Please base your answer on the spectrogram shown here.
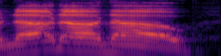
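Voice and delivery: usual speaking voice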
